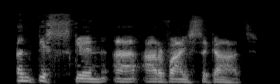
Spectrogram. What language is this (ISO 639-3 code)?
cym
